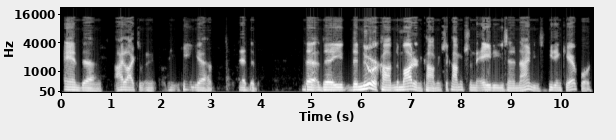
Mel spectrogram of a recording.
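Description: A man's voice: lowish voice, fairly even intonation, a little slow, fairly bright tone, dry recording, low-quality recording. Man chatting on podcast, dry close sound. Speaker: podcast host and artist. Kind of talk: casual podcast discussion.

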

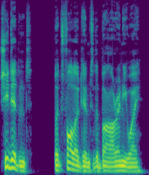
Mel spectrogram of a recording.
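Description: A man's voice: deep voice, animated, brisk, darkish tone, no room sound, clean studio sound. A man reading scripted fiction as an audiobook narrator.

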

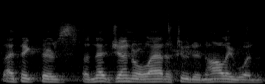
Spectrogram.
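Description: An older man with a mid-range voice leads a stage conversation. He poses measured, searching questions, pausing and restarting as he shapes them, speaking from an indoor stage before a seated audience. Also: mid-range voice, steady tone, slight background noise. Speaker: interviewer. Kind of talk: onstage conversation.

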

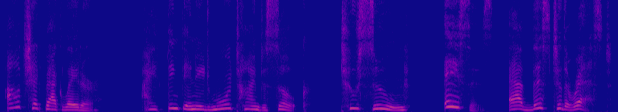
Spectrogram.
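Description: A woman's voice: on the high side, no room sound. Inquisitive young female sleuth for an adventure game: earnest, plucky musing to herself, close dry sound. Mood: musing, wry, then pleased. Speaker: lead character in a detective adventure game. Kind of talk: scripted game dialogue, thinking aloud.

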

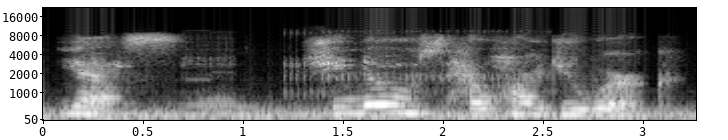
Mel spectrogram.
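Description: A woman's voice: medium pitch, expressive, drawn-out words, distant mic, music in the background, low-quality recording. A woman playing a serene, literal-minded artificial crewmate in a sci-fi audio drama, speaking formally and precisely. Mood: calm, reassuring.

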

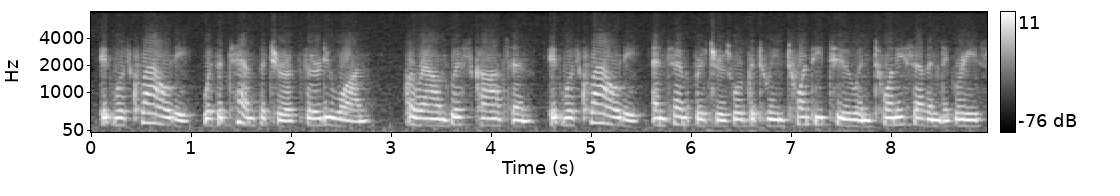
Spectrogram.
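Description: A female text-to-speech voice reads out temperatures and conditions in a flat, mechanical cadence. Her pitch is a little low for a woman. The sound is thin and narrow, like a phone line carried over radio. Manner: flat, evenly paced, mechanical delivery. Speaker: weather radio announcer. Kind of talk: automated weather observation reading. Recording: tinny phone-like radio broadcast.

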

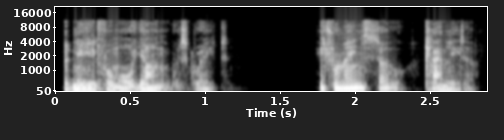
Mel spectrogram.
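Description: Male reader as male shaman, storybook fantasy, thoughtful, grave, husky, expressive pitch. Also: a little fast, no room sound, clean studio sound, distant mic. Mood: solemn, reflective.

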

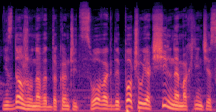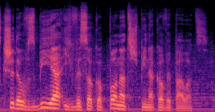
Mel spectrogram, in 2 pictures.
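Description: A man's voice: medium pitch, big pitch swings, normal speed. A man narrating an audio drama as a storyteller, reading scripted prose. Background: faint music.

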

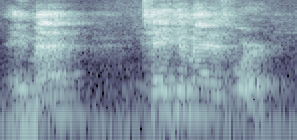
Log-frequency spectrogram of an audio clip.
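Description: A man preaching a sermon in a church, fervent and often shouting as the congregation answers him. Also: sits high, sing-song, measured pace. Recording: echoey church room, from far off, faint hum.

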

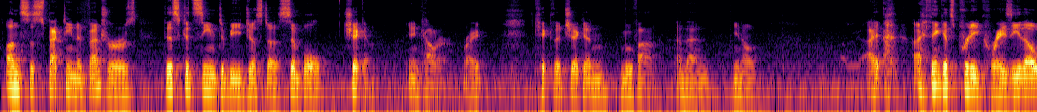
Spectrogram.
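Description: A man's voice: on the low side, a bit bright, slight background noise. A man in his forties hosting a gaming review, explaining casually and reading passages aloud into a desktop microphone. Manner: conversational, explanatory. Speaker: host of a tabletop gaming review series. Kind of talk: casual commentary with passages read aloud from a magazine. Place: small indoor home studio. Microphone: large desktop condenser microphone.

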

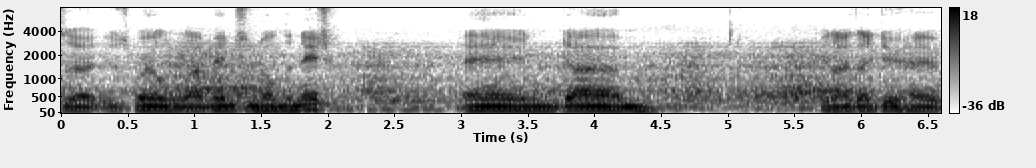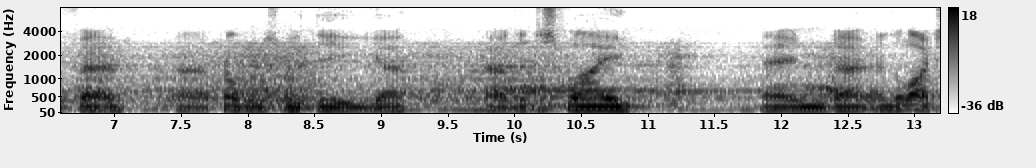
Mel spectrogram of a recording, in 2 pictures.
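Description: A middle-aged man giving a casual, unscripted product demonstration in a halting, hesitant way with many pauses. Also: lowish voice. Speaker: radio hobbyist reviewer. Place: small room at home, indoors. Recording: noisy home recording with radio static. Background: shortwave radio static and broadcast.

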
